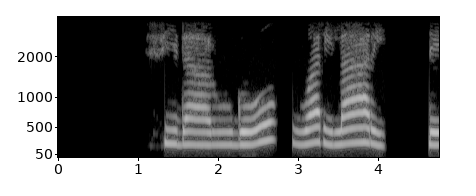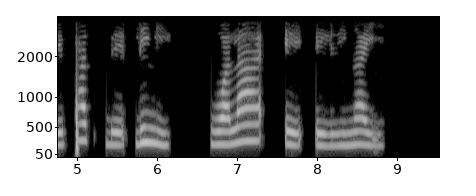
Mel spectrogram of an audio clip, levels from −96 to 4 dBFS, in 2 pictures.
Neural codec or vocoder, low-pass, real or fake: none; 3.6 kHz; real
